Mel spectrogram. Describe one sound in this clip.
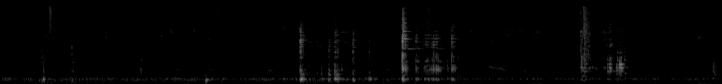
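Objects clink against a metal pot.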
